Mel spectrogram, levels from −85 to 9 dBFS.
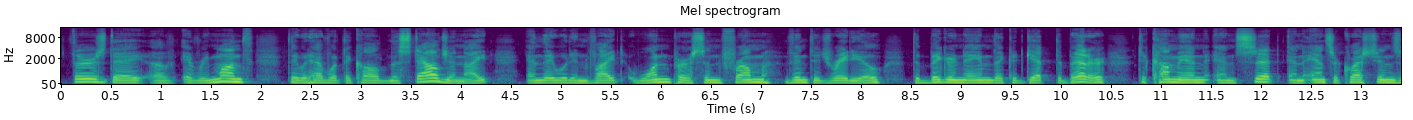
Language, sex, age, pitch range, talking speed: English, male, 50-69, 125-155 Hz, 165 wpm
